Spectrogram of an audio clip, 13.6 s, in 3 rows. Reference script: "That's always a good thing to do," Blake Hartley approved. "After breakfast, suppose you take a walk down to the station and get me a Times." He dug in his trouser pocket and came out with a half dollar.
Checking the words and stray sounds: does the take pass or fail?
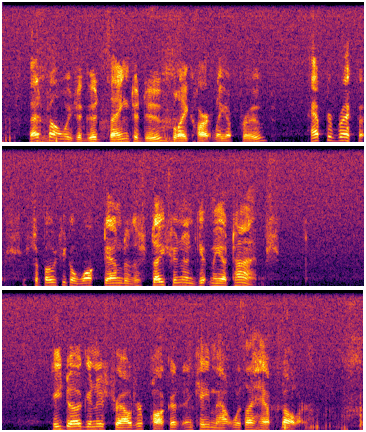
fail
